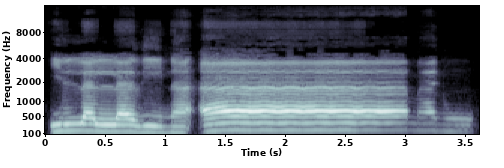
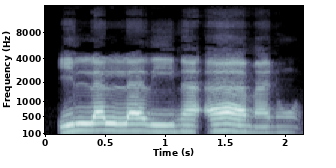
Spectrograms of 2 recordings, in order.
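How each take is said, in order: First: The long vowel in amanu is held moderately long. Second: The long vowel in amanu is held briefly. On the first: "empat harakat" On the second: "dua harakat"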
